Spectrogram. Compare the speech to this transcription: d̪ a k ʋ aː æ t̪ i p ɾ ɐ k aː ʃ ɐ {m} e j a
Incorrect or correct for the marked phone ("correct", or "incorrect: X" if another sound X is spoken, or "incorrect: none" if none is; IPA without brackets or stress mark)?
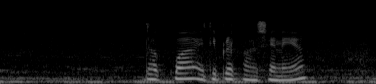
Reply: incorrect: n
